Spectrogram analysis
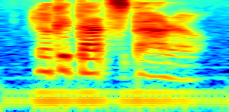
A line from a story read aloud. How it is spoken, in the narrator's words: whispered Sarah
